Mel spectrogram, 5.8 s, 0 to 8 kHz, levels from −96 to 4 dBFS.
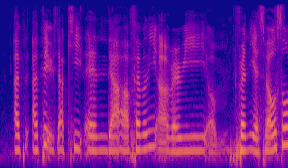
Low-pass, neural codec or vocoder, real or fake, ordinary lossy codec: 7.2 kHz; none; real; AAC, 32 kbps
